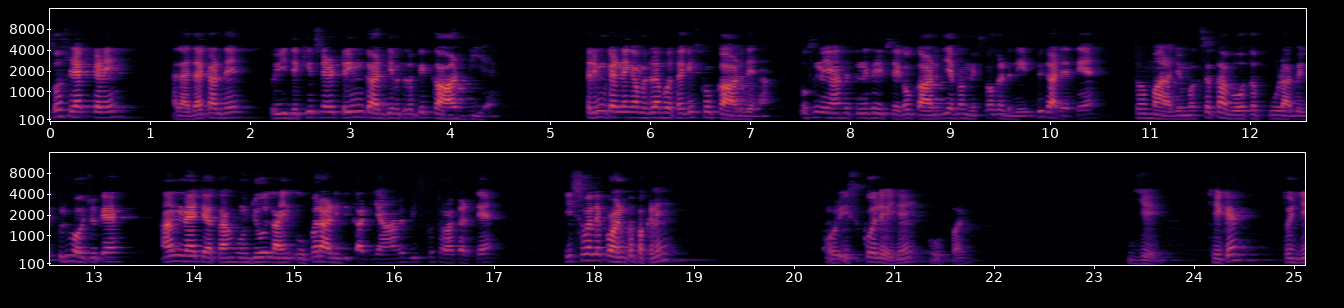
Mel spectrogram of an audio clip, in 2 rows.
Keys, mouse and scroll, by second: 0.0 click, 9.7 Delete, 10.2 scroll down 1, 11.3-12.9 scroll up 1, 16.3 click, 19.2 scroll up 1, 20.2-23.4 drag, 23.7 scroll down 1, 24.3 click, 24.6-25.0 scroll up 1.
